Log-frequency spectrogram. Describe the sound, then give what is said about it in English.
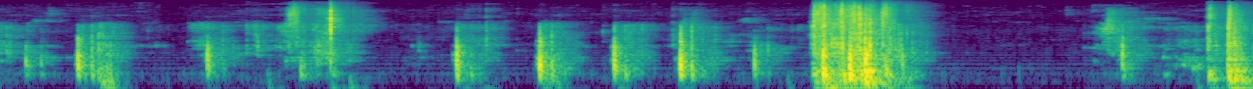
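An unlocked door is pushed open slowly, making a series of short creaks and cracks followed by one longer, louder scraping groan, with no one talking. “It's not locked.”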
